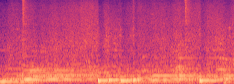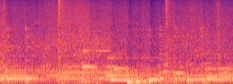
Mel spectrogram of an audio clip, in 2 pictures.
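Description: Jazz combo playing: a double bass plucked pizzicato, walking through deep notes, with keyboard chords and light cymbal strokes about every two seconds.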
